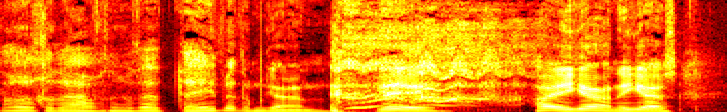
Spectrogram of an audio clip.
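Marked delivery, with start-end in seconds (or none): 0.0-1.2 put-on lisping accent, higher and faster. Acting out Marlon phoning David, in a Godfather accent with a little lisp. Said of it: "He's got this sort of like Godfather accent, but he's got this little lisp".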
